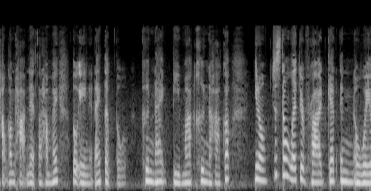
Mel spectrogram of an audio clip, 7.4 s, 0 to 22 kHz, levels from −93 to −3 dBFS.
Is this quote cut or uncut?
uncut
